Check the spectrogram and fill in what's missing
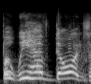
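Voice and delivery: high-pitched pleading imitation; imitating an upset wife, high; mock tearful wife. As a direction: plead in a put-on weepy falsetto. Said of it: "my wife starts crying when she sees it".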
